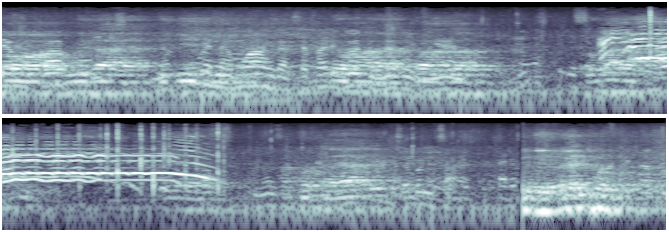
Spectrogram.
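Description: A crowd of men and women talk and chatter nearby.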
